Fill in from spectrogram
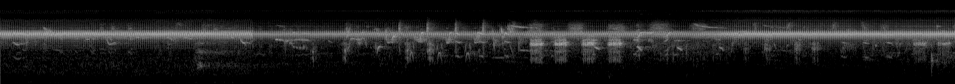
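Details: A Savi's warbler (Locustella luscinioides), a European bird, gives a steady, high, insect-like reel that runs without a break, while other birds add scattered chirps and short calls.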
